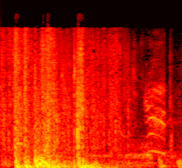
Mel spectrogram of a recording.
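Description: Rapid gunshots ring out in loud bursts.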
